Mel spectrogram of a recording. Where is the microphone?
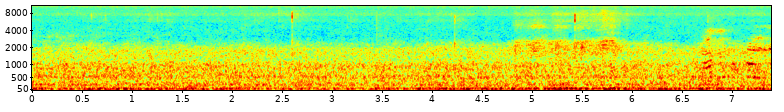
in a park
